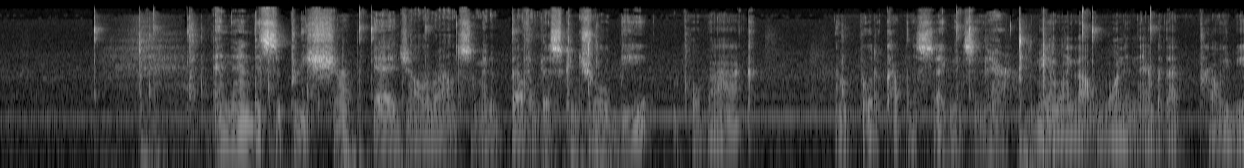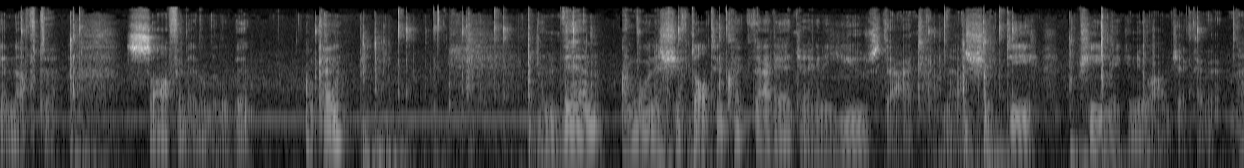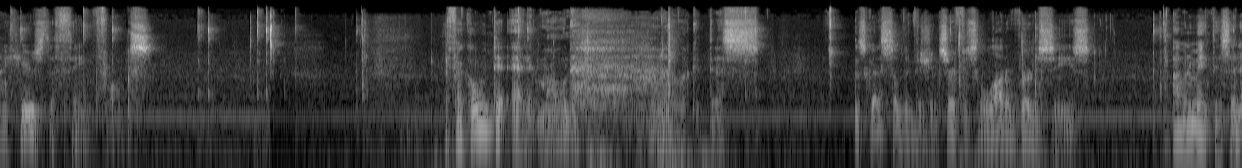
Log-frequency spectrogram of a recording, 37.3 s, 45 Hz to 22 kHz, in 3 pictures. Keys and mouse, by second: 1.4 a, 1.5 middle click, 1.7 middle click, 3.6-5.5 right drag, 5.8 ctrl+b, 10.2 a, 10.4 Tab, 13.2 a, 16.2 ctrl+s, 17.4-19.0 right drag, 17.7 Tab, 19.4 right click, 19.7-21.0 middle drag, 22.3 shift+d, 23.1 p, 24.0 Tab, 24.9-28.7 drag, 27.9 middle click, 29.3 Tab, 30.7 a, 31.6 ctrl+Tab, 34.5 a, 35.1 a, 35.3-37.3 middle drag.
